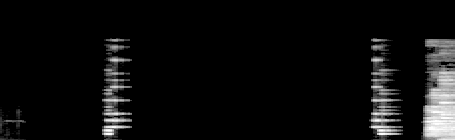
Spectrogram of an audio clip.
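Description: A short electronic menu chime sounds twice.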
